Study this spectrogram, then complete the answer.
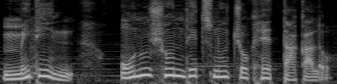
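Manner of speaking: plain reading voice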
